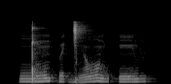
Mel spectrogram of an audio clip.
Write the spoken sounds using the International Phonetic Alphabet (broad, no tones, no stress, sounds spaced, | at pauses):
ŋ͡ǃ ũ p ɪ ɡ͡ǀ ĩ lˠ ũ v ʔ ĩ v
